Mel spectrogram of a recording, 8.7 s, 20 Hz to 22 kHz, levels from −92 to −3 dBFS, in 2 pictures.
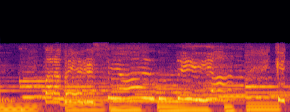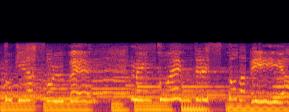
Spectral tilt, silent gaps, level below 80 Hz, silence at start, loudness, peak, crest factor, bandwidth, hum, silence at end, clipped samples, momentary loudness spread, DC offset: -8.5 dB/octave; none; -28 dBFS; 0 s; -18 LUFS; -4 dBFS; 14 dB; 5.4 kHz; none; 0 s; under 0.1%; 4 LU; under 0.1%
